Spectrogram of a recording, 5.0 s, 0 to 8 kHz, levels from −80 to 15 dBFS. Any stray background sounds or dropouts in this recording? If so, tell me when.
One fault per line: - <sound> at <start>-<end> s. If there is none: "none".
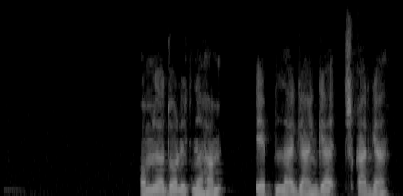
none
